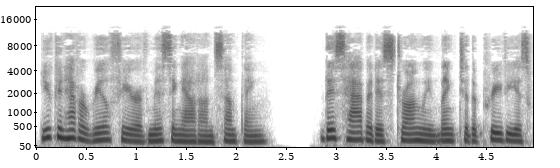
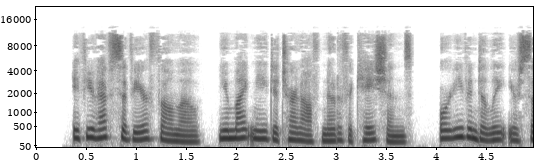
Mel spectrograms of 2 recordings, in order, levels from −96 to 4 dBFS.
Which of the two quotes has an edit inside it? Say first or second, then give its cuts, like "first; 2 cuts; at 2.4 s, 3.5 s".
first; 1 cut; at 2.7 s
